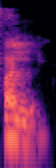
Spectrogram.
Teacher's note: हम लोग दोनों होठों को नहीं मिलाते हैं। वो वास्तव में उर्दू वाला फ है।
